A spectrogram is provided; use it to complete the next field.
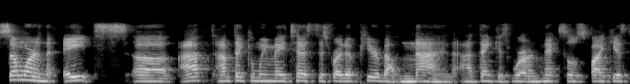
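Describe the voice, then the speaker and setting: A man with a fairly high pitch talks with hardly any pauses. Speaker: livestreamer discussing crypto. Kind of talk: live stream commentary. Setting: live stream. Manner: fast; animated.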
